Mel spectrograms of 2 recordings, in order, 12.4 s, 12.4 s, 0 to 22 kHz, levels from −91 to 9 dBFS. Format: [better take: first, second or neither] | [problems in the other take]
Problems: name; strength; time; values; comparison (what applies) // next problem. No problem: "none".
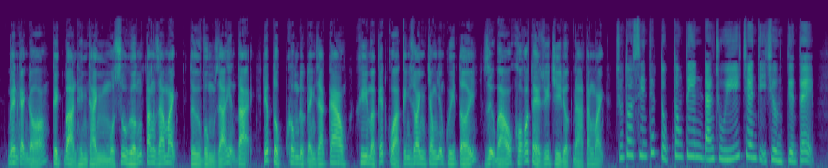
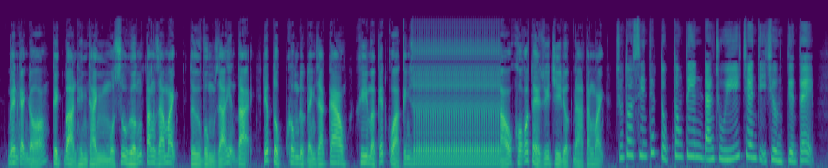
first | audio freezing; at 6 s for 1.5 s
